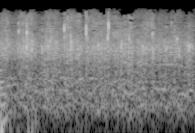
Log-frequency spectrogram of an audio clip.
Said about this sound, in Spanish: Los aplausos aquí del público congregado a las puertas de la iglesia de Santiago.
